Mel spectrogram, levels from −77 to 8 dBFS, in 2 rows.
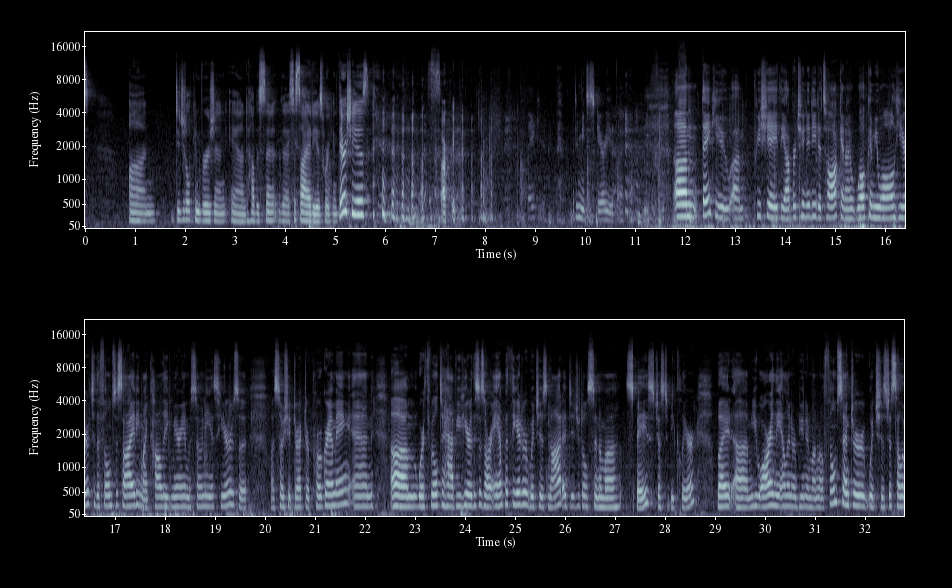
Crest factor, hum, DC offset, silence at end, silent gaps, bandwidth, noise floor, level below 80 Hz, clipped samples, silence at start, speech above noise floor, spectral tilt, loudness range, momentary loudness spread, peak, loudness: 20 dB; none; under 0.1%; 0 s; none; 17 kHz; -49 dBFS; -38 dBFS; under 0.1%; 0 s; 29 dB; -4 dB/octave; 7 LU; 15 LU; 0 dBFS; -20 LUFS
